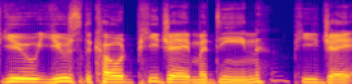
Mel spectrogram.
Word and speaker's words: Medin: that whenever someone's like what's your name I go medine and just naturally go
